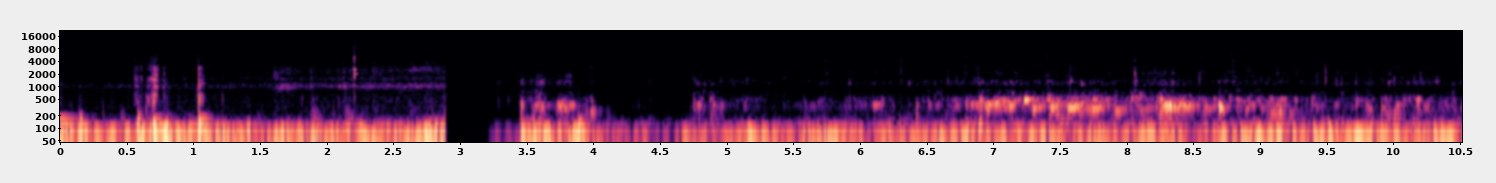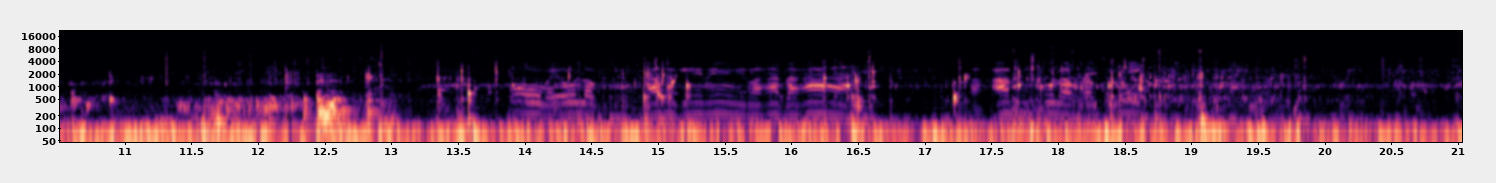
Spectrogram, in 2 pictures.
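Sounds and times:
muffled underwater rumble: 0.0s - 21.0s
water gurgling: 3.2s - 21.0s
small underwater clicks: 4.4s - 13.9s.

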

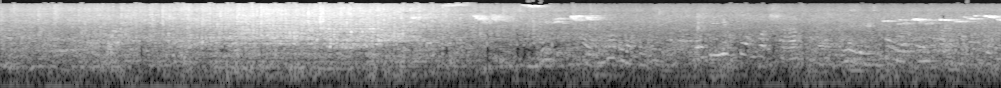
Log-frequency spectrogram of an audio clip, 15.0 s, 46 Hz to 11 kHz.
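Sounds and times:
waterfall splashing into pond: 0.0s - 8.5s.

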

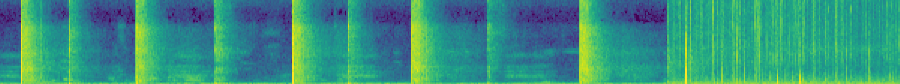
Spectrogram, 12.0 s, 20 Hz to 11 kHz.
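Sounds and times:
fireworks bangs with echo: 8.9s - 12.0s.

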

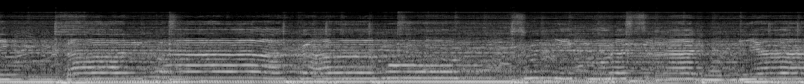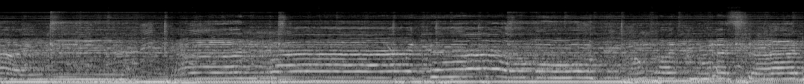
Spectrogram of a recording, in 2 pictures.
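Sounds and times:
backing music: 0.0s - 16.0s
man singing into microphone: 0.0s - 16.0s.

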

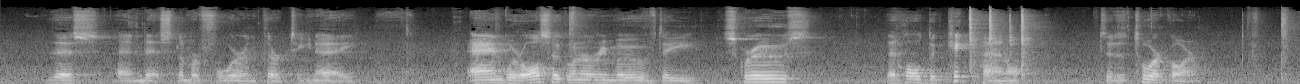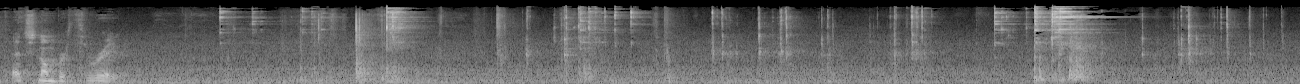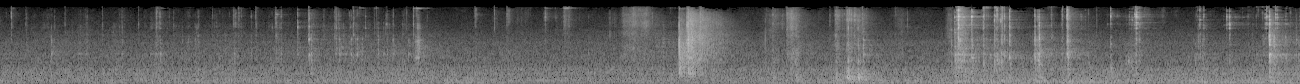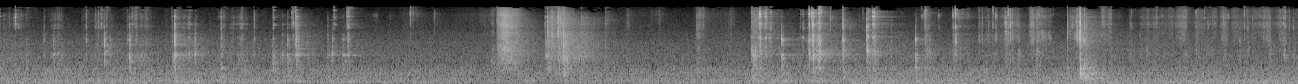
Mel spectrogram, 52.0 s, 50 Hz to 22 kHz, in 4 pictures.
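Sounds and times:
metal tools clinking on steel: 15.2s - 17.2s, 18.6s - 19.6s, 21.9s - 25.3s.

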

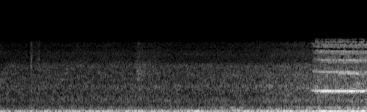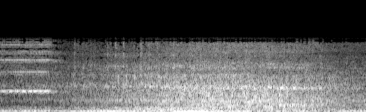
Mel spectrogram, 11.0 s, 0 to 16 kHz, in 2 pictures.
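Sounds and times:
train wheels on rails: 0.0s - 11.0s
locomotive horn: 4.6s - 6.5s.

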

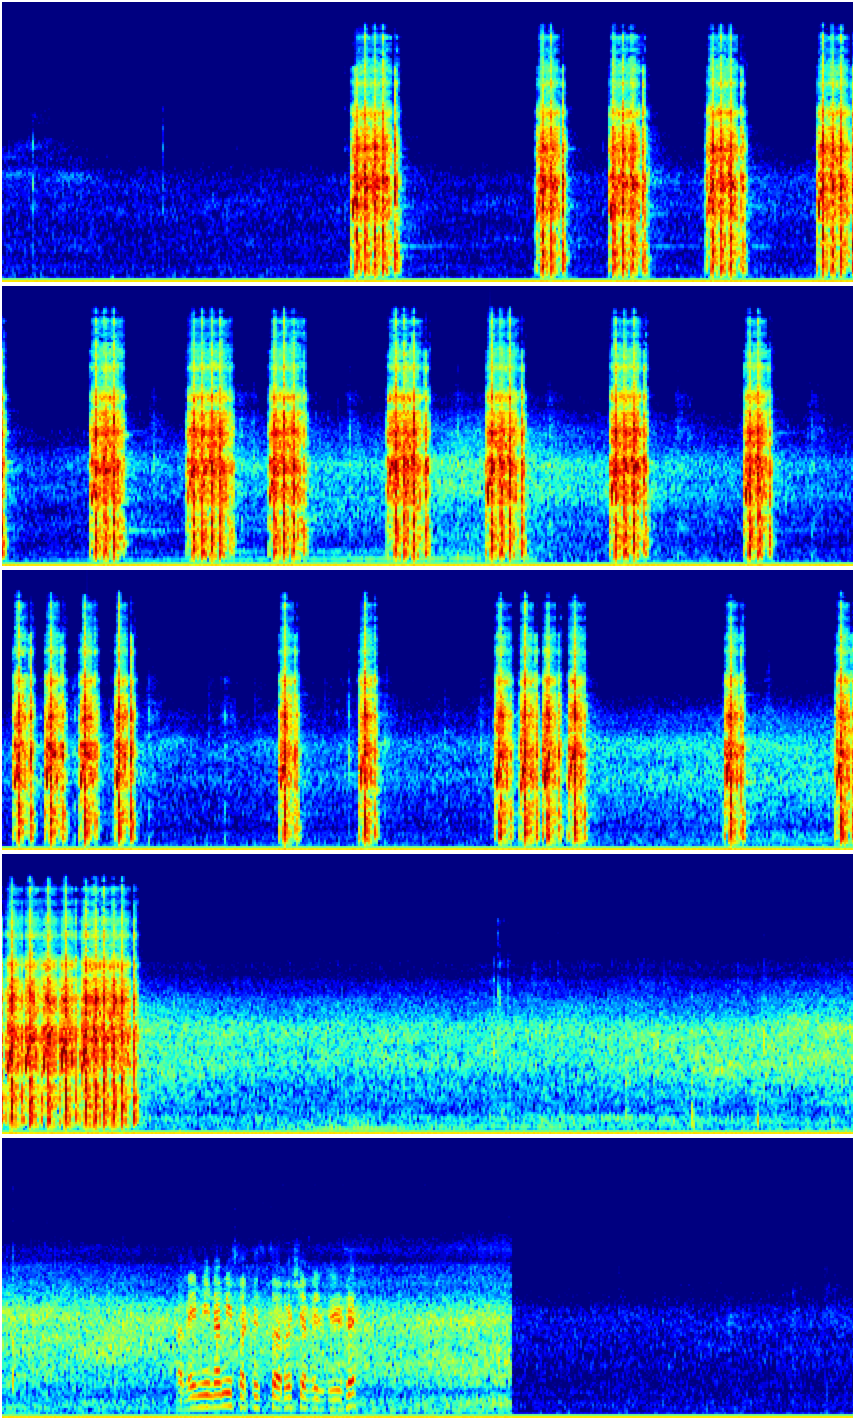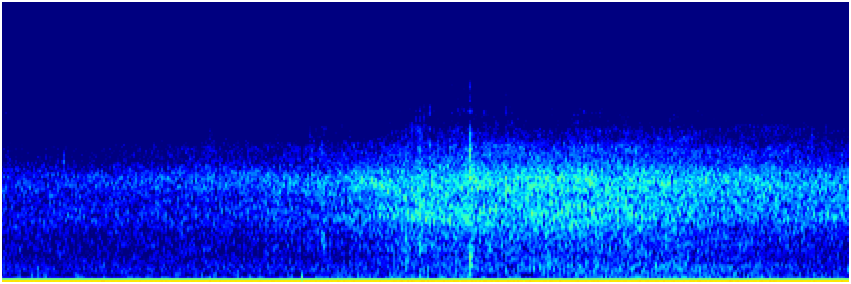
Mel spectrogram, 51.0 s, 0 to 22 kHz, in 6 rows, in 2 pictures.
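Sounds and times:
airsoft rifle firing bursts: 3.5s - 4.1s, 5.3s - 7.5s, 8.1s - 8.7s, 9.4s - 18.6s, 19.2s - 20.9s, 21.8s - 23.0s, 24.2s - 24.6s, 25.3s - 27.0s.

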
